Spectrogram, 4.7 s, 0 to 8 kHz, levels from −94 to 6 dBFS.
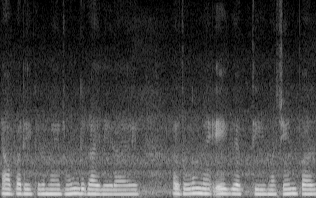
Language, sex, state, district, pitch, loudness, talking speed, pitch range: Hindi, female, Uttar Pradesh, Etah, 185 Hz, -15 LUFS, 190 wpm, 180-190 Hz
